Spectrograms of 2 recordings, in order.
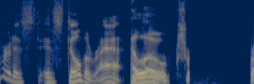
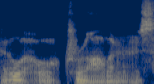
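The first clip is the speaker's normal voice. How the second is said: rough-edged, creaky, rumbling voice; 4 dB quieter than usual. Redoing a greeting line with a little more rumble: more rumble in the voice. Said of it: "a little more rumble in there".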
